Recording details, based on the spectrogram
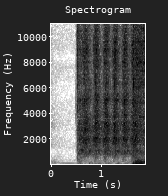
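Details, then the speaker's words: Kawasaki ZX10R after an engine install, battery recharged and old gas emptied from the tank: quiet, then strong even cranking, then a brief low rumble as it catches. It fires but dies from no fuel. "All right, so it just fired, but it has no gas in it. So I'm gonna go get gas."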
